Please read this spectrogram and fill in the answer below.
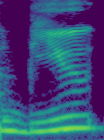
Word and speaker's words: Butte: just say is the Butte St Paul State Recreation Area okay I'm pretty sure that's pronounced but but I see this Recreation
